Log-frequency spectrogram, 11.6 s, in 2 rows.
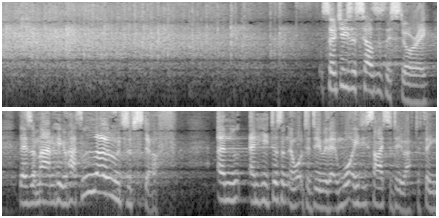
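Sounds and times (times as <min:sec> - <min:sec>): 
audience clapping: 0:00.0 - 0:04.3
speech: 0:04.3 - 0:11.5.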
